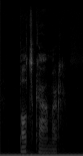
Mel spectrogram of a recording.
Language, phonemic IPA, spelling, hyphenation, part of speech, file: Dutch, /ˈbɑtˌkaː.mər/, badkamer, bad‧ka‧mer, noun, Nl-badkamer.ogg
- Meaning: bathroom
